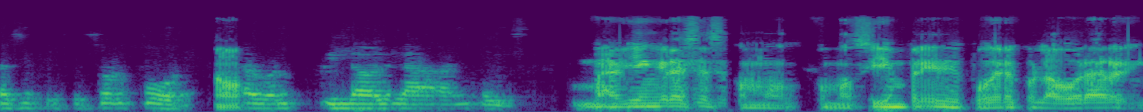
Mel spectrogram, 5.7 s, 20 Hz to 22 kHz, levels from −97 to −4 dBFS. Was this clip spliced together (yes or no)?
yes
